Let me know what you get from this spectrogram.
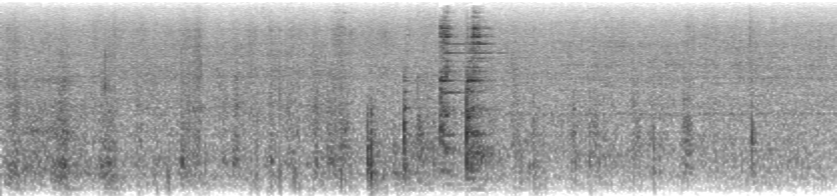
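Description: Chicken breast frying in a grill pan with a steady sizzle, and a short sharp clack about three seconds in.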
